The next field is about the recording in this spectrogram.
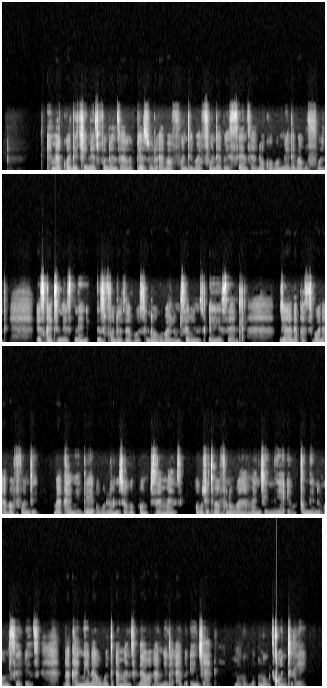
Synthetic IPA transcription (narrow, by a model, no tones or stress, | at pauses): ɛmakʰʼoli̥t͡ʃʰʼinezi̥fundʱɔnzapʰezulṵʔa̰βafundʱiβafundʱɛaβɛsɛnd͡zʱalɔkʰɔ̰ɣumɛlɛβaɣufuːndʱɛesi̥kʰatʰinesineŋiizifundʱɔzaβɔziloɣuβalom̩sɛ̰βend͡zʱiɛjɛzaːnd͡ɮʱand͡ʒʱɛŋalapʰasiβɔna̰ʔa̰βa̰fundʱi | βakʰaŋɛlɛʔuɣuluŋiswa̰ɣwɛpʼompizamand͡zʱi | o̰ɣut͡ʃʰuutʰiβafunuɣuβa̰ŋamand͡ʒʱenija̰ʔḛɣuǀinenḭɣom̩sɛ̰βḛnd͡zʱiβakʰaŋɛla̰ʔṵɣutʰi̥amand͡zʱilawa̰ʔamɛlɛ̰ʔaβɛ̰ʔɛnd͡ʒʱa̰ni | ŋoɣuǃondʱilɛːjɔ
